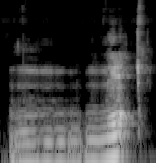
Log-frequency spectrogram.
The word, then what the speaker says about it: Munich: So, to get things off, as you can see by this name here, I was in, some people pronounce it München, typically it's pronounced Munich, or at least that's how I pronounce it.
